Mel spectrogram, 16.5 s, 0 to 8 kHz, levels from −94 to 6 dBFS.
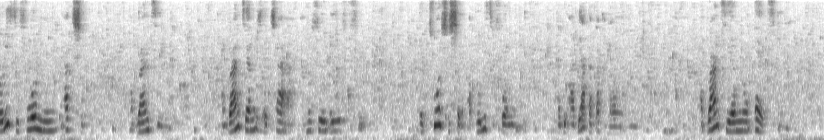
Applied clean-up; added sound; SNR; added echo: classical method log-MMSE.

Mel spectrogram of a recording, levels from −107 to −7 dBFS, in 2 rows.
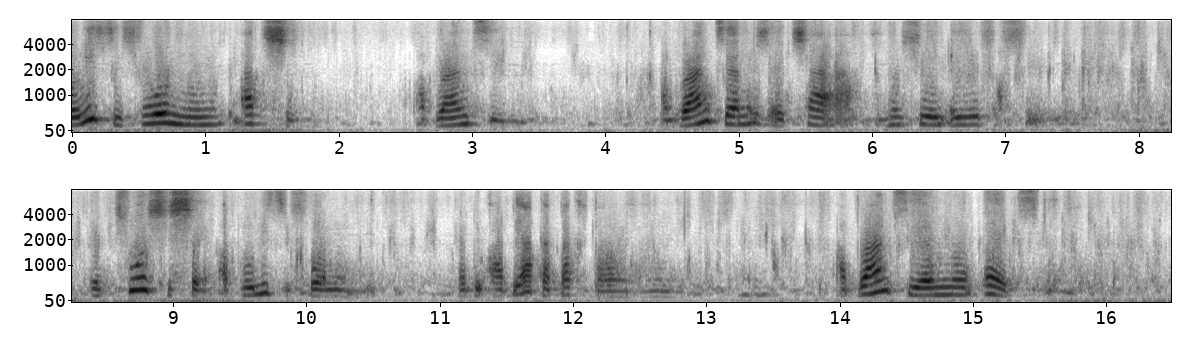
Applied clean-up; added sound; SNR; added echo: neural separator model SepFormer DNS4.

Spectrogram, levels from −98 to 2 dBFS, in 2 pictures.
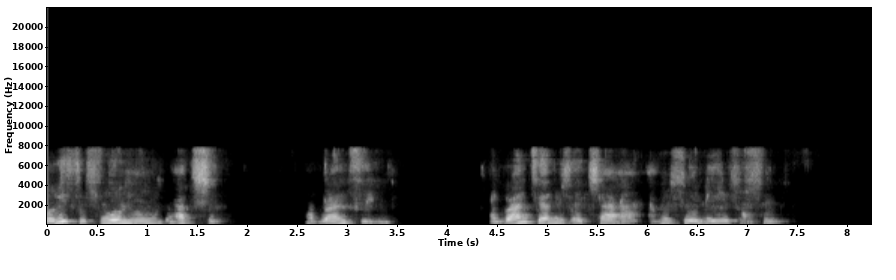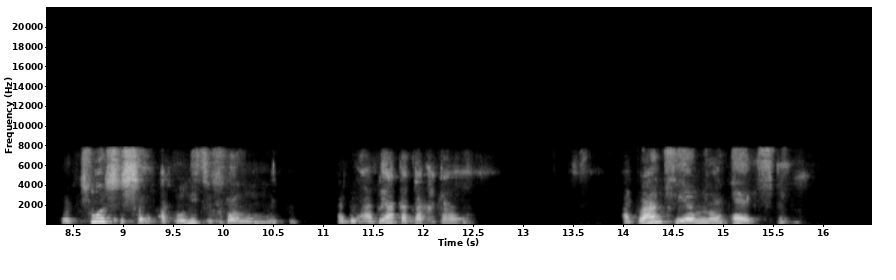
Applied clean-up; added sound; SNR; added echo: neural mask model Resemble Enhance denoiser.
